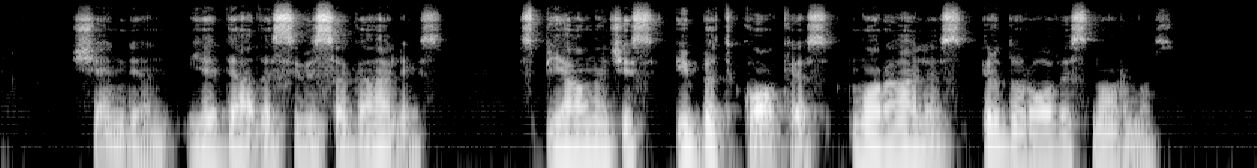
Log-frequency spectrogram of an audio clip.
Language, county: Lithuanian, Šiauliai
